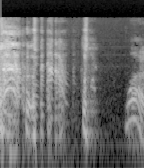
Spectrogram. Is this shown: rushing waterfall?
no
